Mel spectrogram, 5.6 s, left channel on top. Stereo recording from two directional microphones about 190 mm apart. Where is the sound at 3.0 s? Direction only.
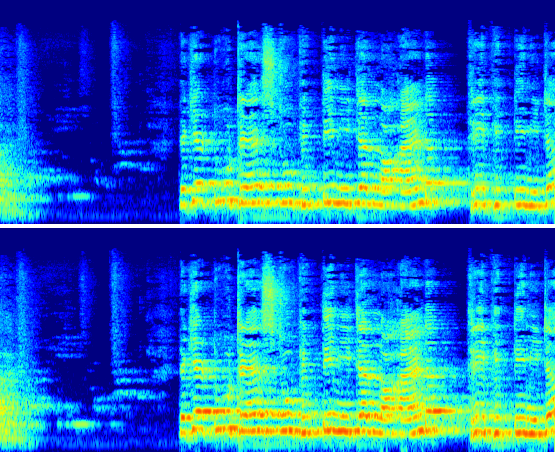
15° right (ahead or behind).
